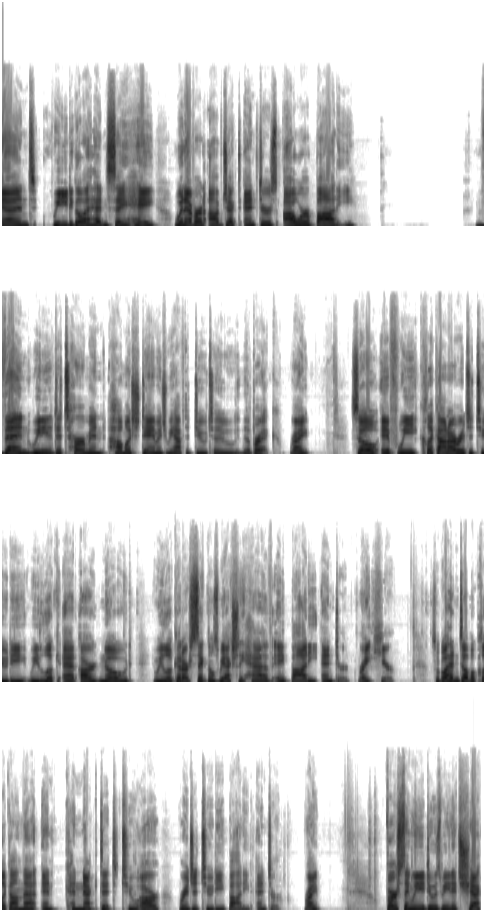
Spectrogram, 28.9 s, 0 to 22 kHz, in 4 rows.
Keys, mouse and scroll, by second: 13.4-14.6 drag, 15.1-16.4 drag, 19.8 click, 20.7 click, 22.4 click, 24.9 click, 27.0 Return, 27.7-28.3 typing.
